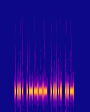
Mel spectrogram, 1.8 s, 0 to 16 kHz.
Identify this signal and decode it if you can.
Morse code, heard as a keyed tone, about 50 wpm, 700 Hz. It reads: H15U
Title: Four Challenging Letter-Number Combinations 50wpm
